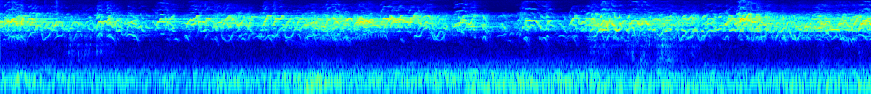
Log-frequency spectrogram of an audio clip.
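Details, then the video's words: Large flock of wild ducks playing on water, used to coax birds to land; dense squeaky chatter that briefly thins near the middle, then swells again, with low rumbling underneath. "เสียงนกเป็ดน้ำ! ฝูงใหญ่เสียงคมชัดมาก"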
